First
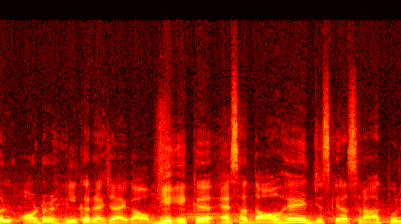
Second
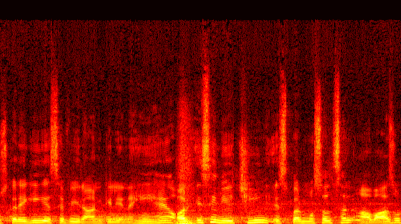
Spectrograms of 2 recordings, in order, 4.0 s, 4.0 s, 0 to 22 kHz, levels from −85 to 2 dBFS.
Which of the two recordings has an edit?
first; 1 cut; at 1.5 s

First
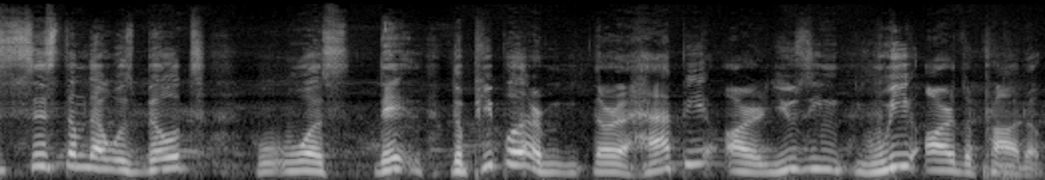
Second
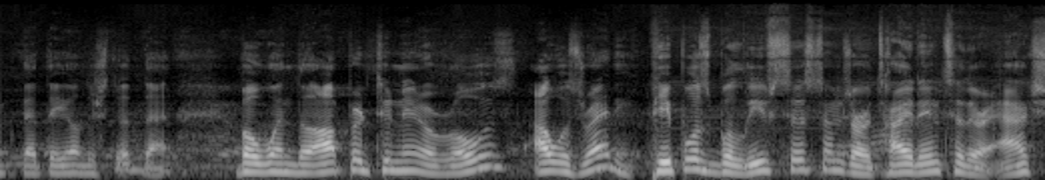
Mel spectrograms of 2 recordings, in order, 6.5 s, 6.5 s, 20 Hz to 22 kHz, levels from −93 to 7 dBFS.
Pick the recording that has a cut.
second; 1 cut; at 4.0 s

